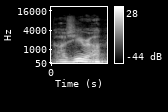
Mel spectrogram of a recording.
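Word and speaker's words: ゴジラ: And No, you said it wrong. It's Godzilla. Gojira.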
